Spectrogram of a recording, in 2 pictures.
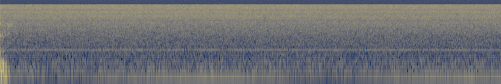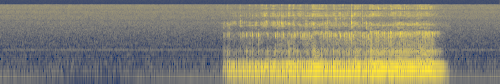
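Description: Quiet room, then one loud, deep, fluttering snore lasting about two seconds from a short-nosed dog.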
